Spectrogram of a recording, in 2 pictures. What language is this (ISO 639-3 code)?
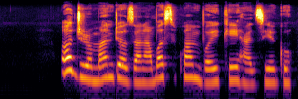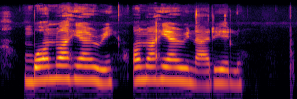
ibo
